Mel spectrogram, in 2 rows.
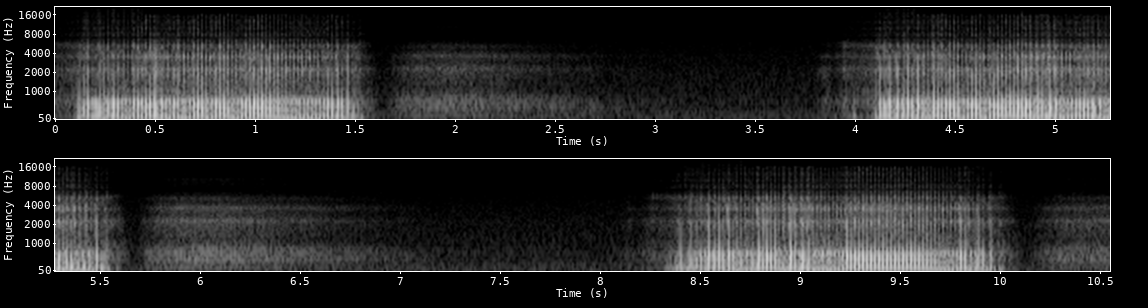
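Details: Loud, rough snores on each in-breath, about every four seconds (roughly 14 a minute), each followed by a soft breath out; ordinary snoring during sleep.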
